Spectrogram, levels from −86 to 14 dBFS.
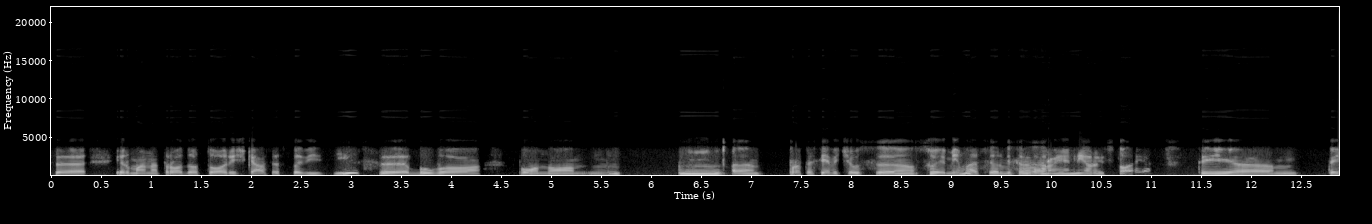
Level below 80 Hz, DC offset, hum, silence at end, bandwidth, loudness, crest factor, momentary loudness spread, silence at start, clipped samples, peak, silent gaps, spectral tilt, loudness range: -68 dBFS; under 0.1%; none; 0 s; 4.9 kHz; -23 LUFS; 16 dB; 11 LU; 0.05 s; under 0.1%; -6 dBFS; none; -8.5 dB/octave; 1 LU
